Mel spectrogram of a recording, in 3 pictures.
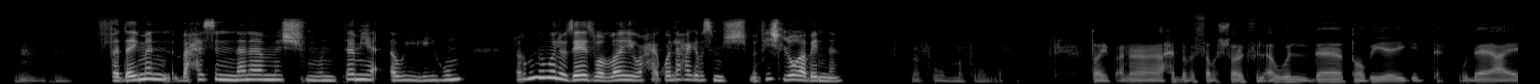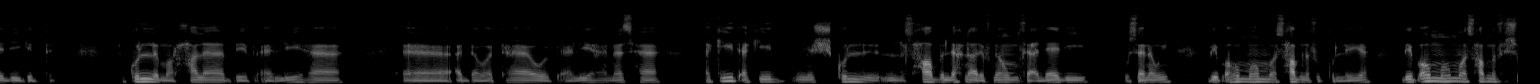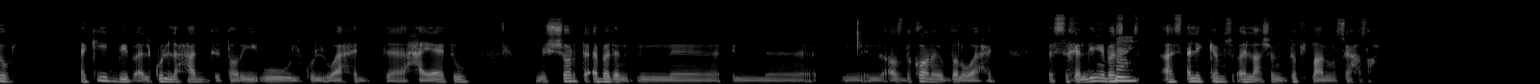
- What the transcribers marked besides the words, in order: tapping
- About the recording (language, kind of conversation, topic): Arabic, advice, إزاي بتتفكك صداقاتك القديمة بسبب اختلاف القيم أو أولويات الحياة؟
